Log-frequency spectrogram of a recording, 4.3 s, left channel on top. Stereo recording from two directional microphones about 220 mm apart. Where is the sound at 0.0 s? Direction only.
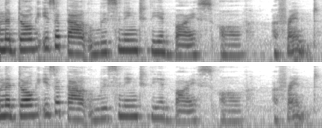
50° left (ahead or behind).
